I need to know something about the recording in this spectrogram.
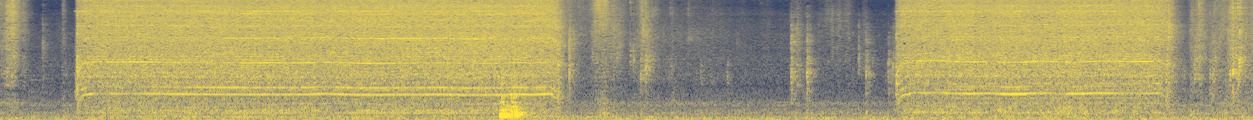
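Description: A power drill with a scrub brush whirs steadily against carpet.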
